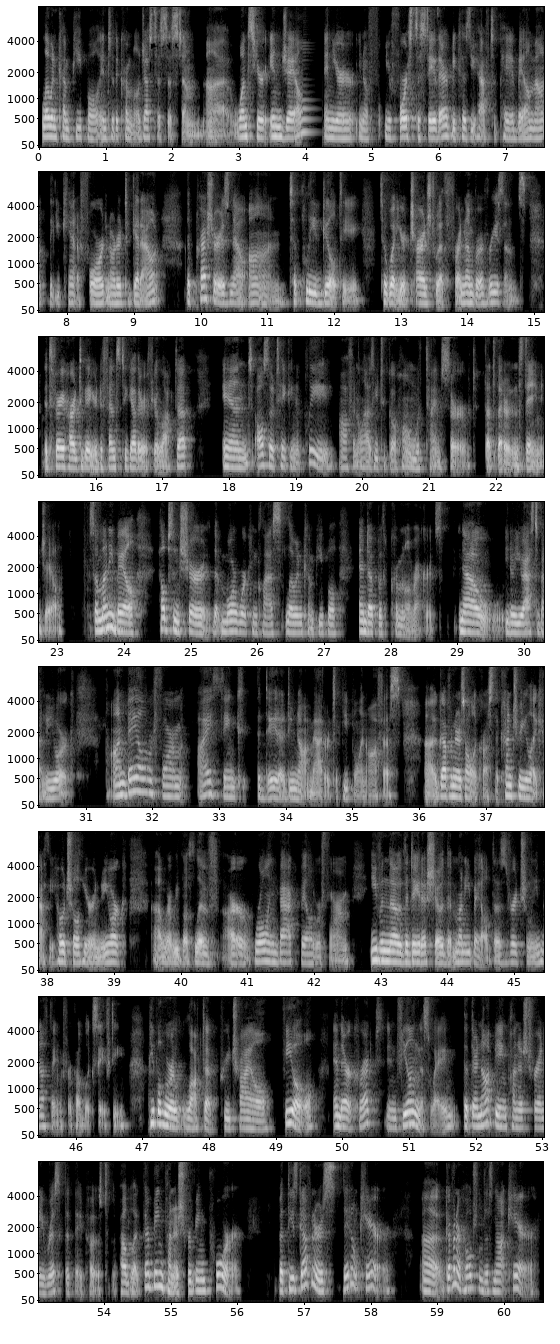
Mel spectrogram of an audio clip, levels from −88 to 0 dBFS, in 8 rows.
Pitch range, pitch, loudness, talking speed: 155-185 Hz, 165 Hz, -23 LUFS, 210 wpm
